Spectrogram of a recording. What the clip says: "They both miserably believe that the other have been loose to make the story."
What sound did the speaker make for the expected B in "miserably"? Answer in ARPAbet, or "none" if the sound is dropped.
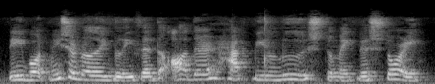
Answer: none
